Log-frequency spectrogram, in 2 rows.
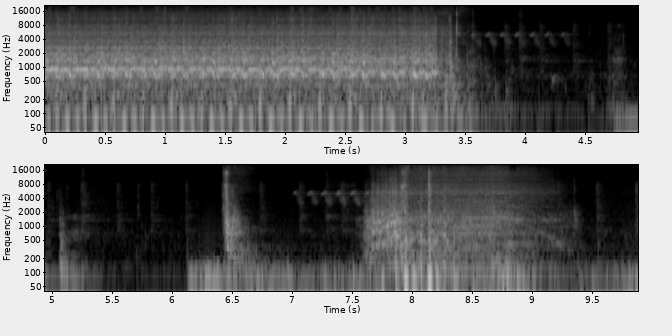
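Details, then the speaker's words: Vintage Wacker RD880 roller compactor that sat about 10 years, jump-started from an 8D boat battery: after pops the single-cylinder engine fires and runs hard at a quick, even beat with heavy shaking, then is shut off; it runs properly. "holy smokes it runs shut it off before it vibrates itself to pieces I love it awesome"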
